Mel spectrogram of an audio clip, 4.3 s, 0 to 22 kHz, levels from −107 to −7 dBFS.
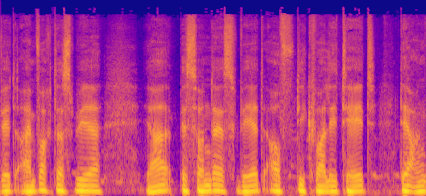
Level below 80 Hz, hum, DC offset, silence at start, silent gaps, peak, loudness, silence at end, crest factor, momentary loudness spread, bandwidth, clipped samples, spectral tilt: -44 dBFS; none; 0.4%; 0 s; none; -6 dBFS; -20 LUFS; 0 s; 12 dB; 5 LU; 16.5 kHz; under 0.1%; -5.5 dB/octave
